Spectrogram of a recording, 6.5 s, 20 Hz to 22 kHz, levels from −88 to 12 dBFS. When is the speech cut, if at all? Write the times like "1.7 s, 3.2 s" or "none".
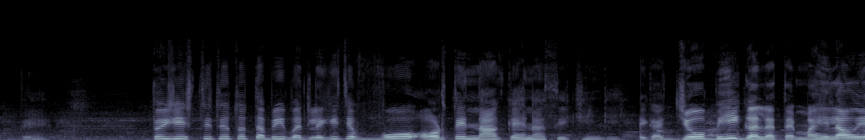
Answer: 4.8 s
